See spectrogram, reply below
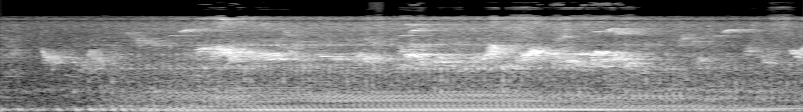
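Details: Red-whiskered bulbul song of quick, chattering warbled notes strung into a continuous phrase, heard over a strong droning low hum throughout.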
